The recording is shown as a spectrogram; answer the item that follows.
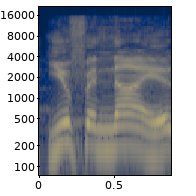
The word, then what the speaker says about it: Jephunneh: Caleb, the son of Jephunneh, is how you'd pronounce that.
